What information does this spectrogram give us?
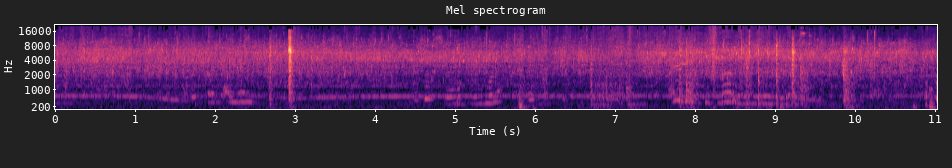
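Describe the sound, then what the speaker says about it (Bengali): Evening snacks fry in oil until they turn reddish, a soft, steady bubbling sizzle with small pops and occasional clinks, heard close and fairly quiet under a faint tonal hum. "এরকম লাল লাল করে ভেজে নেব।"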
